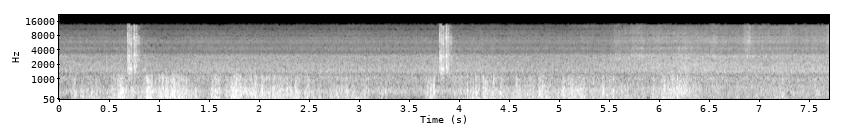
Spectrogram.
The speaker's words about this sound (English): Notice the wind just picked up 5 to 10 miles an hour just all of a sudden, and the waves are already showing that.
